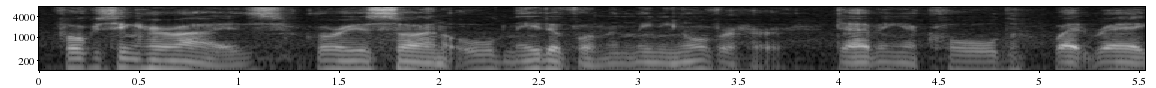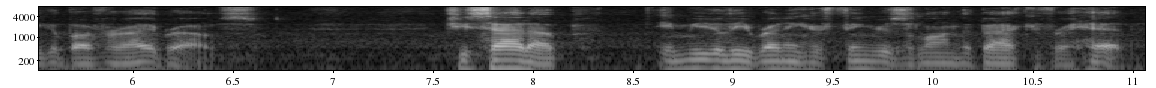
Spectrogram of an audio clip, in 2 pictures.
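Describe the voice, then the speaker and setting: A man narrating an audiobook in a steady, measured storytelling manner. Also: sits low, slight background noise.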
